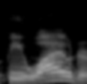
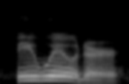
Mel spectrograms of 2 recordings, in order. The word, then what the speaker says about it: bewilder: 注意这个词发音容易错啊，不要读成 bewilder，不对，跟老师大声来一遍 bewilder，注意容易读错啊，令人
